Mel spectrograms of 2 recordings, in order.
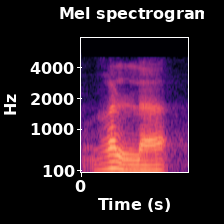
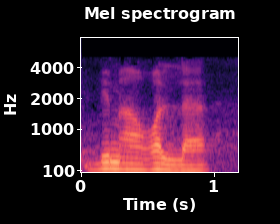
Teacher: الغين هنا محركه في مرتبه عاليه من التفخيم · Shown in: second take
